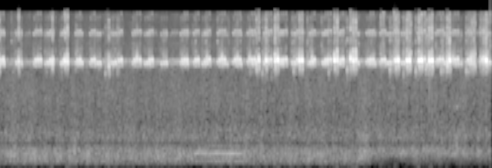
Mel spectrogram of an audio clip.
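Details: Loud, close grasshopper stridulation in a flowering meadow: rapid high buzzy pulses in tight bursts, growing slightly stronger toward the end, with a faint low steady tone briefly underneath.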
